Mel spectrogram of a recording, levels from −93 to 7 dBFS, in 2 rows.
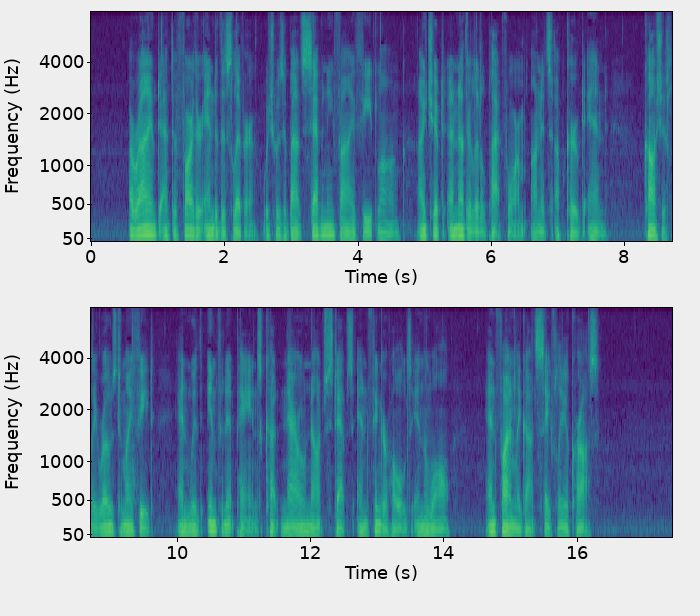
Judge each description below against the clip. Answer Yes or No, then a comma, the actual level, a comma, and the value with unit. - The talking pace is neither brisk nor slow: Yes, average, 165 wpm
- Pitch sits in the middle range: No, very low, 80 Hz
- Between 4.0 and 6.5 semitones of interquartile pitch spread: No, average, 3.5 semitones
